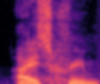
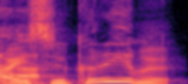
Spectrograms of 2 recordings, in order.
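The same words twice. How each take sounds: First: It is said with an English accent. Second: It is said with a Japanese accent.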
